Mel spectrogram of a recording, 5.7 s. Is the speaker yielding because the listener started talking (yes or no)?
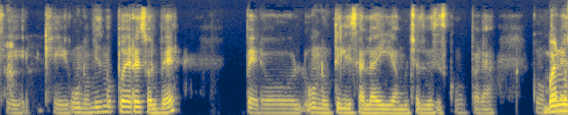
no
